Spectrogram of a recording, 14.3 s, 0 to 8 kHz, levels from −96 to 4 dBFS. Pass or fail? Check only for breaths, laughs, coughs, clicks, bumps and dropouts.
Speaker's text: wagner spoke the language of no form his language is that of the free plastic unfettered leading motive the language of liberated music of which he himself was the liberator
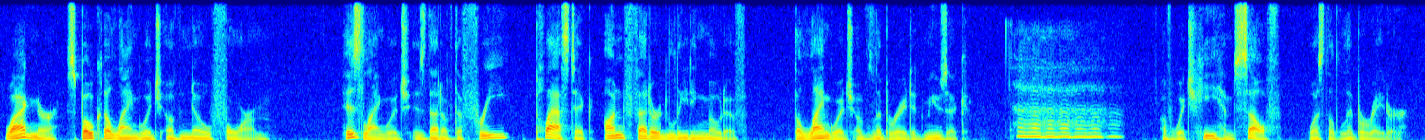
fail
